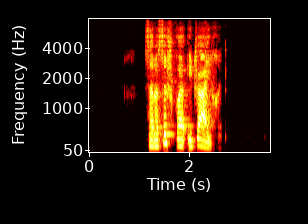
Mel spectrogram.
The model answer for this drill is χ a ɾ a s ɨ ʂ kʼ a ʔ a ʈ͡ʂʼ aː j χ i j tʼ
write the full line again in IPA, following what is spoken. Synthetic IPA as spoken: s a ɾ a s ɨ ʂ qʼ a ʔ i ʈ͡ʂʼ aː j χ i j tʼ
